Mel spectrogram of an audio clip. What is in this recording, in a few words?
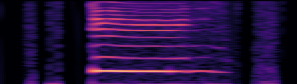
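"dyun1", Cantonese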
